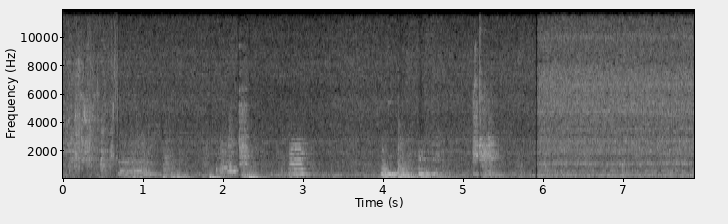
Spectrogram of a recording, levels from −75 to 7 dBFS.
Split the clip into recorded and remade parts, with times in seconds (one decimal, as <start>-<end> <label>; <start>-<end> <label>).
0.0-7.9 recorded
